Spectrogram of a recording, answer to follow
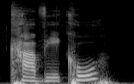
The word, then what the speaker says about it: Kaweco: Then the other two that I have are Kaweco and Jowo. And what happens here is that the German W is not pronounced like an English W. It's a harder sound. It's more like the English V sound.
